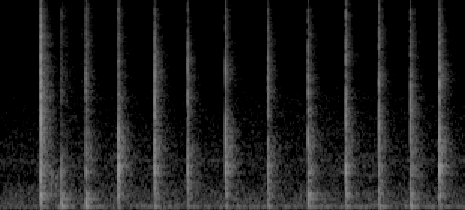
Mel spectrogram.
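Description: A cat's paws batting against a person's hand: a run of about a dozen sharp slaps, roughly two a second and slightly uneven.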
